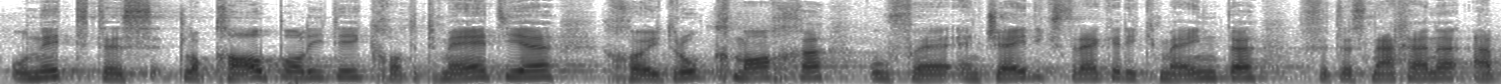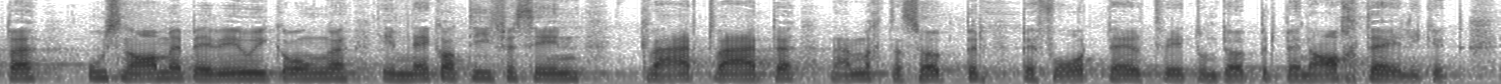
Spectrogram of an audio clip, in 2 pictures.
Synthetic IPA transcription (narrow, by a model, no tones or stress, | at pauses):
ʊnnɪtd̥ɑstlɔkʰɑːlpɔlitikχɔd̥̪ətmeːd̥iəχœʏd̪ɾʊkʰχmɑχə | ufɛʔɛntt͡ʃɛɪdɪkst̪ɾɛːɡəɾikmɛɪndə | fʏɾd̥ɑsnæχɛnəʔæb̥ə | usnɑːməbɛʋɪliɡʊŋəɪmnɛɡ̥ɑtiːfəsɪn | kʋæːrtʋæːɾd̥ənæmləχd̥ɑsœpːəɾb̥ɛfɔːrtɛjltʋɪrtʊndœpːəɾb̥ɛnɑːχtɛɪlɪɡ̥ət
